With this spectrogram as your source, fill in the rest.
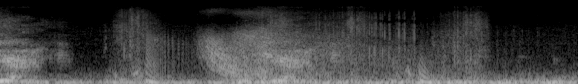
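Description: Fireballs whoosh past.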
